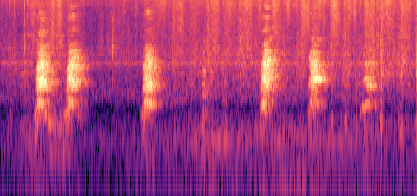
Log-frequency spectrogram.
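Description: A dog barks nearby in an ordinary setting, giving about seven sharp single barks with short irregular pauses between them, clear and moderately loud against a quiet background.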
